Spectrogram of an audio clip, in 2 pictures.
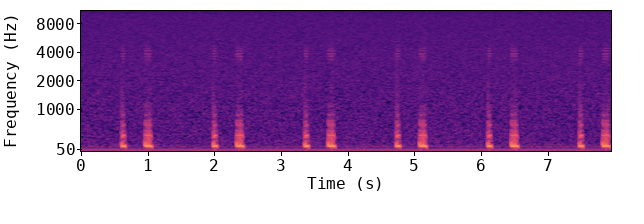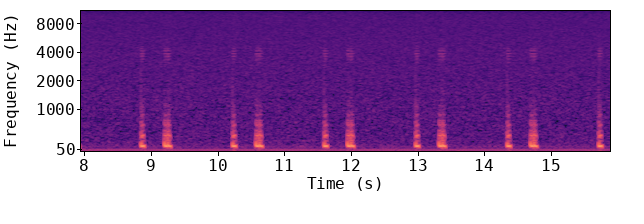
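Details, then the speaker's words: Wide fixed splitting of the second heart sound. "desdoblamiento amplio y fijo del segundo ruido"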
